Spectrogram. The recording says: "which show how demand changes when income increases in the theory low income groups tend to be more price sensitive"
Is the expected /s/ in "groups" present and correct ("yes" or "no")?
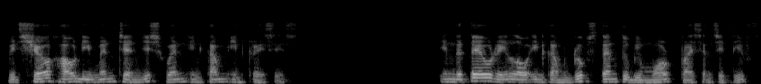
yes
